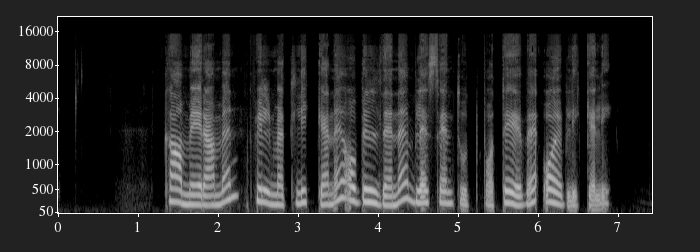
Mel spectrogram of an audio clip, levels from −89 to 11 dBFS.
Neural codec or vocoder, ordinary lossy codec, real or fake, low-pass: none; Opus, 16 kbps; real; 14.4 kHz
